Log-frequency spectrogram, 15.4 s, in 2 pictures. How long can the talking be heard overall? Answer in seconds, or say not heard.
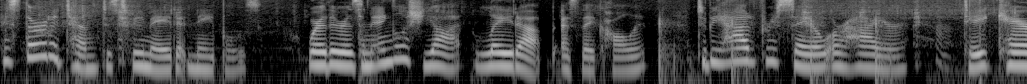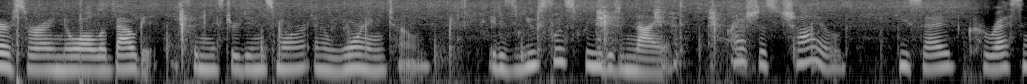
15 s.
